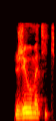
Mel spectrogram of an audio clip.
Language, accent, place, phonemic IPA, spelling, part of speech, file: French, France, Lyon, /ʒe.ɔ.ma.tik/, géomatique, adjective / noun, LL-Q150 (fra)-géomatique.wav
- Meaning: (adjective) geomatic; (noun) geomatics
